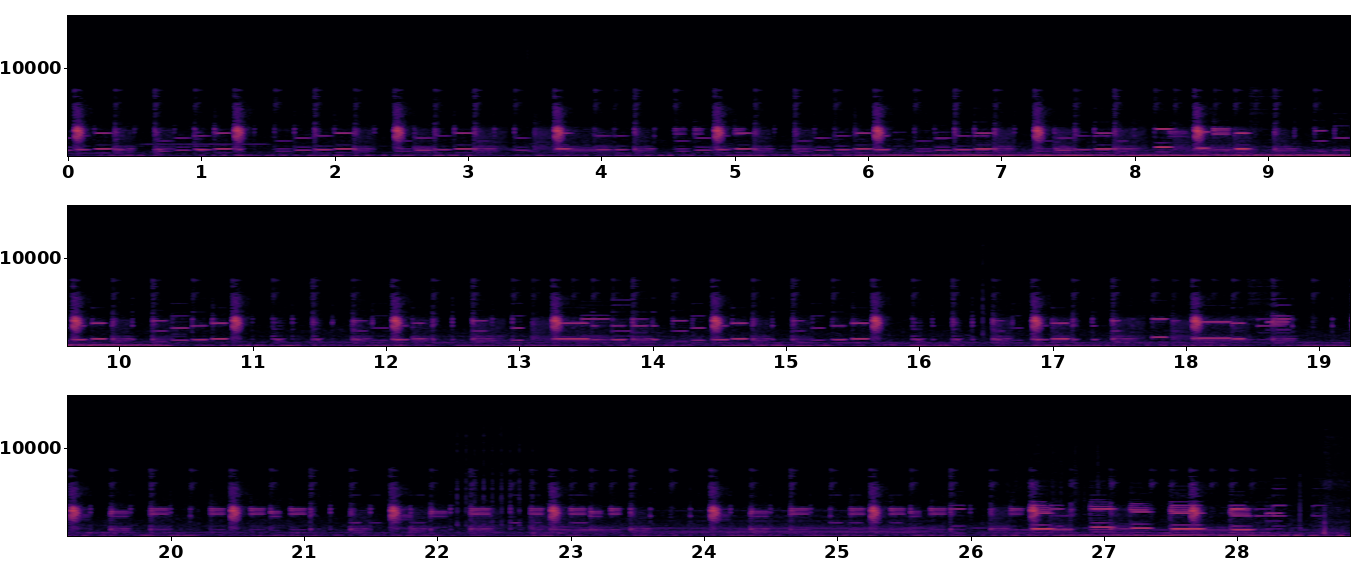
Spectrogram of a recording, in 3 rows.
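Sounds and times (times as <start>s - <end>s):
Nokia 2610 mobile phone ringtone jig: 0.0s - 18.9s, 19.5s - 28.8s.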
